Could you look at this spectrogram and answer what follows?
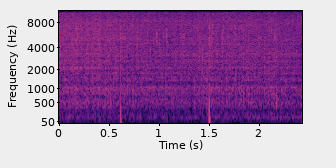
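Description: Grape tomatoes hit a hot pan and sizzle loudly and close, a dense continuous hiss with a couple of sharp pops or taps standing out along the way.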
